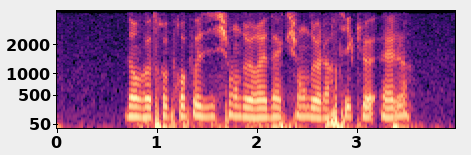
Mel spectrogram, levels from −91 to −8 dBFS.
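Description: Short concealed packet loss hits this speech clip at 0.41 s, just before "dans votre", and again from 1.74 to 1.78 s, just before "de rédaction de". Each time a sliver of the stream arrived too late to decode, so the receiver extended the preceding sound and faded back into real audio, leaving a brief smear or wobble. The narrowband call sound, with nothing above 4 kHz, fits a G.711 path.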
